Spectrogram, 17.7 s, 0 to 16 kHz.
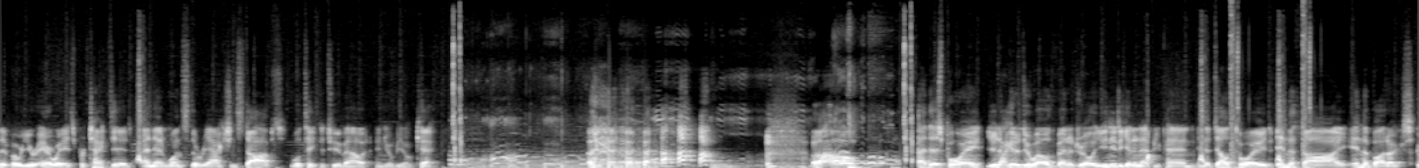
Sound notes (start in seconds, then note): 5.8 Flaky whimpering; 7.8 laughing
